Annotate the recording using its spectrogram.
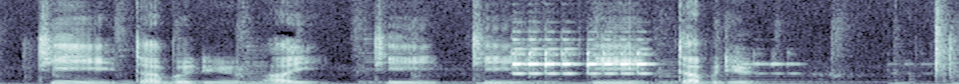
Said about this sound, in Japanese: あ、なんか今、アラームになっちゃいました。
